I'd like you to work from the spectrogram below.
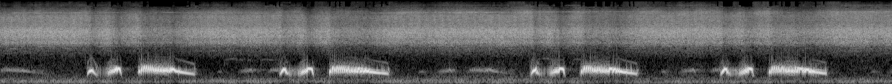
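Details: Female spotted dove cooing to lure wild doves. Three phrases, each a pair of brief notes leading into a drawn-out descending croo, repeat roughly every two and a half seconds against constant background hiss.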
